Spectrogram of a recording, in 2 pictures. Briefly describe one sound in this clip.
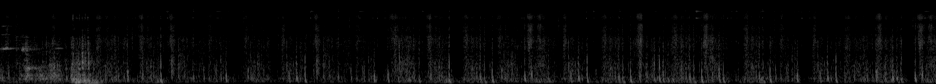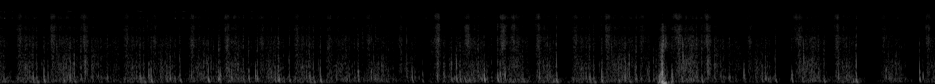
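Footsteps crunch quickly through deep snow.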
